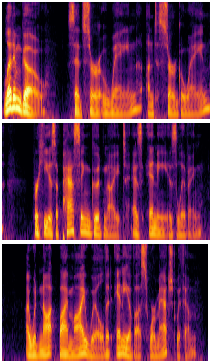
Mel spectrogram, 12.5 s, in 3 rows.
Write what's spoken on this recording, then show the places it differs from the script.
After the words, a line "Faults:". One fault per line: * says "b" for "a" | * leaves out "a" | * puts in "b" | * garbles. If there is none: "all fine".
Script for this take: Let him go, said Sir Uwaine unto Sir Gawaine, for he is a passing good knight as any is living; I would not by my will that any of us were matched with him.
Let him go, said Sir Uwaine unto Sir Gawaine, for he is a passing good knight as any is living; I would not by my will that any of us were matched with him.
Faults:
all fine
